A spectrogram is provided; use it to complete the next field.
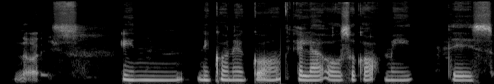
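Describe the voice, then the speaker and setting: A woman whispers very slowly in a Spanish accent, somewhat breathy. The sound is dry and close, with no echo. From Argentina. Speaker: vlogger. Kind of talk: casual vlog talk. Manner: whispering.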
